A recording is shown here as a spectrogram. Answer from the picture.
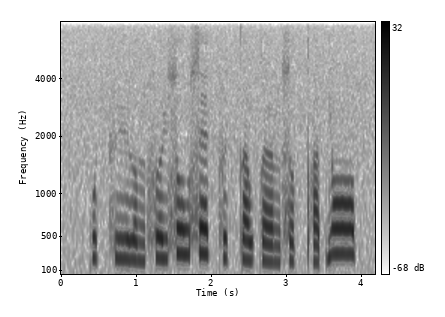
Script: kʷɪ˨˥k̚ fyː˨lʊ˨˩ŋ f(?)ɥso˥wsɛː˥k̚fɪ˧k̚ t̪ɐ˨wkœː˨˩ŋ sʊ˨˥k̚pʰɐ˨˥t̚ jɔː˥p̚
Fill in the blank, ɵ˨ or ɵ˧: ɵ˧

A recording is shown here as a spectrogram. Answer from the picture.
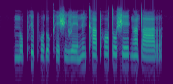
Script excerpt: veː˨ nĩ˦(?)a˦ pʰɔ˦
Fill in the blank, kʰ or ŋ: kʰ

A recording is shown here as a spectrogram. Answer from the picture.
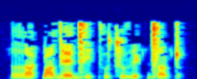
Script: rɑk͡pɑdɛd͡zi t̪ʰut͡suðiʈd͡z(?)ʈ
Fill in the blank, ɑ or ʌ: ɑ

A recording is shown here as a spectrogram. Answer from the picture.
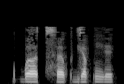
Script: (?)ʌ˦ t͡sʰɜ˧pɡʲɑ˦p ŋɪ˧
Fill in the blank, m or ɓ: ɓ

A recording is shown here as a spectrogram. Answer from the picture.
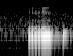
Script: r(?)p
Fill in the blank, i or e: i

